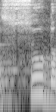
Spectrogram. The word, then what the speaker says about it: should: यहाँ पर L जो है साइलेंट है, इसका प्रोनाउंसिएशन शुड होता है।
